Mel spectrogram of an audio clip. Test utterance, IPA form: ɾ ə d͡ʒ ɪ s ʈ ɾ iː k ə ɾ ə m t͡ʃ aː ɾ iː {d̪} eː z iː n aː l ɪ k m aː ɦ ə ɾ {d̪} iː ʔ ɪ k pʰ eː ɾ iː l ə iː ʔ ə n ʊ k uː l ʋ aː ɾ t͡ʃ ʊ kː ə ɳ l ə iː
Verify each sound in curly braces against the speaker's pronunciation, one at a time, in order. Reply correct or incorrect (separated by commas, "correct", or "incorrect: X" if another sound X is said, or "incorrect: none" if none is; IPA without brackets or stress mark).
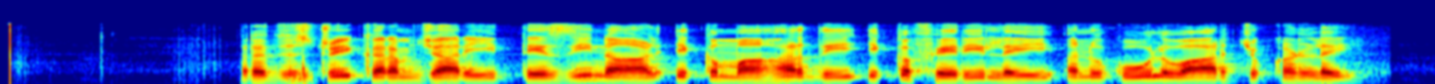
incorrect: t̪, correct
